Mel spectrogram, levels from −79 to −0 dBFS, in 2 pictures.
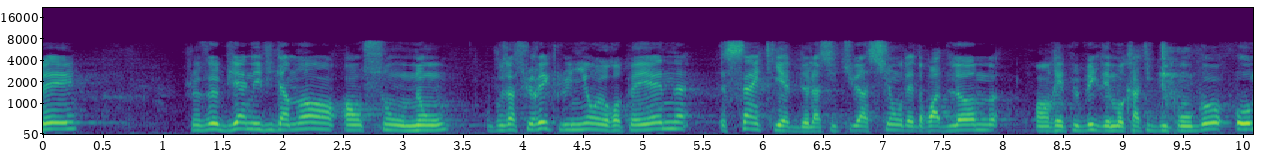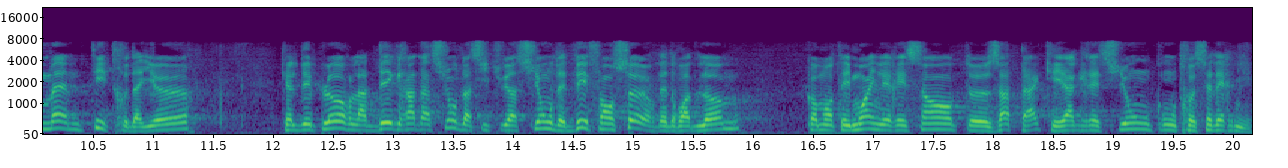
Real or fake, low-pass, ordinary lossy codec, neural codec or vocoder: fake; 7.2 kHz; none; codec, 44.1 kHz, 7.8 kbps, Pupu-Codec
